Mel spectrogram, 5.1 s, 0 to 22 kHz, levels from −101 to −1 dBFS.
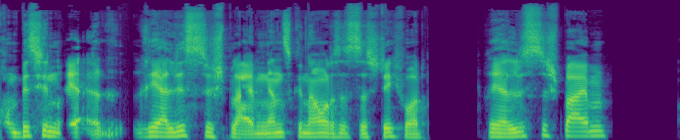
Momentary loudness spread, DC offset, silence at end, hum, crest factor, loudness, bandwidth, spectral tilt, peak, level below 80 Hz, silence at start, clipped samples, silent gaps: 11 LU; under 0.1%; 0.55 s; none; 18 dB; -19 LUFS; over 20 kHz; -3.5 dB/octave; -2 dBFS; -56 dBFS; 0 s; under 0.1%; 3.27-3.55 s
